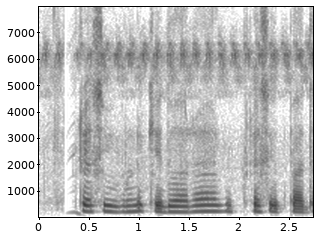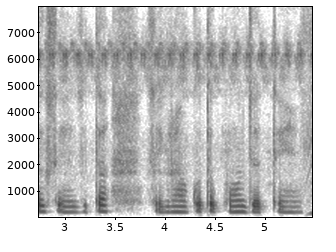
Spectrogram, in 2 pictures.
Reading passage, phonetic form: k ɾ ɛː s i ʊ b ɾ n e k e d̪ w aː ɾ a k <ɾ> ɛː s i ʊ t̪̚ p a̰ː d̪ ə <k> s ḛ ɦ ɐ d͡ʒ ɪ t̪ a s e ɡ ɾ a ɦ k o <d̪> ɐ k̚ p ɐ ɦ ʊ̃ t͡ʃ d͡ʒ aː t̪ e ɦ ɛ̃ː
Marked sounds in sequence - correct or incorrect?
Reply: correct, correct, incorrect: t̪

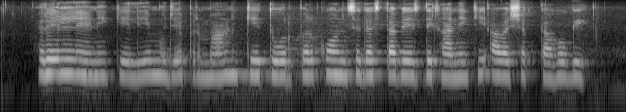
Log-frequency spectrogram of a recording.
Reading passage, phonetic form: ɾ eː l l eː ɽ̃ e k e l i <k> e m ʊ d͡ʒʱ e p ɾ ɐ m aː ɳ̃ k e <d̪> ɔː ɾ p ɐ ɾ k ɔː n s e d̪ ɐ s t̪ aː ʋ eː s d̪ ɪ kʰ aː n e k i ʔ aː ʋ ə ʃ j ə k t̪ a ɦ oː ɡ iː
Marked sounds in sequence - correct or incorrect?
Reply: incorrect: none, incorrect: t̪

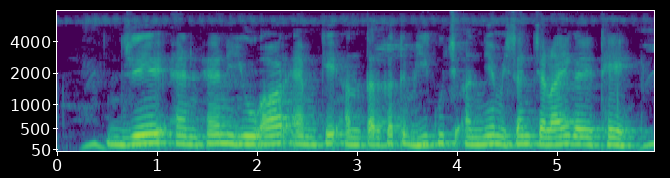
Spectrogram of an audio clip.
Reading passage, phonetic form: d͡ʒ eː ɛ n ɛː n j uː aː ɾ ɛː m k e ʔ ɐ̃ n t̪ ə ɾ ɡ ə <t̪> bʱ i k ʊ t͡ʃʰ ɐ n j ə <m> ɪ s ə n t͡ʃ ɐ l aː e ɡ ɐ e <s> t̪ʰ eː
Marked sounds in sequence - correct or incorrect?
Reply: correct, correct, incorrect: none

